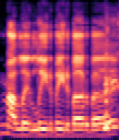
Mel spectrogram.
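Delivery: put-on rural Southern accent. Imitating a dog owner talking to her dog: imitating owner's Southern rural accent. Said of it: "Very Southern, very rural sounding".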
